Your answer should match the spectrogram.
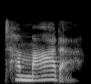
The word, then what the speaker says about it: Tamara: She comes in and she tells me it's Tamada, like with a D. And I'm like, what? She goes, you pronounce it Tamada.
